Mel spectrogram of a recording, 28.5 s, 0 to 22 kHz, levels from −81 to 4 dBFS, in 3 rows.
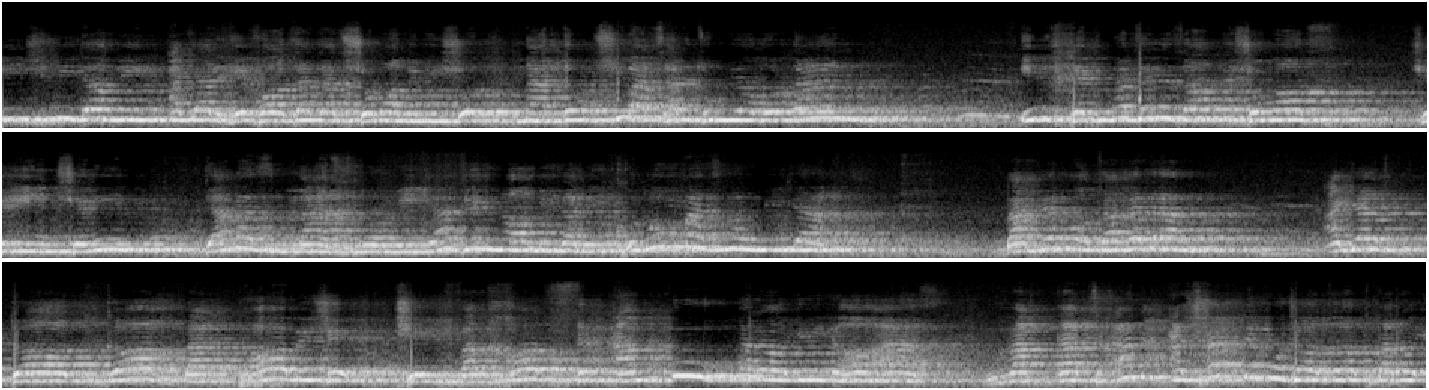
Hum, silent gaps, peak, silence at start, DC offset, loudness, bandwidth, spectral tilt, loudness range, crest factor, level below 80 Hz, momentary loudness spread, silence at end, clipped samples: none; none; 0 dBFS; 0 s; under 0.1%; -11 LUFS; 7 kHz; -8.5 dB/octave; 3 LU; 10 dB; -52 dBFS; 8 LU; 0 s; under 0.1%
